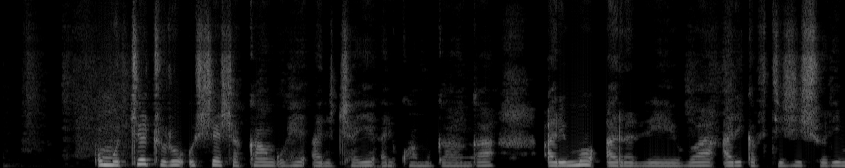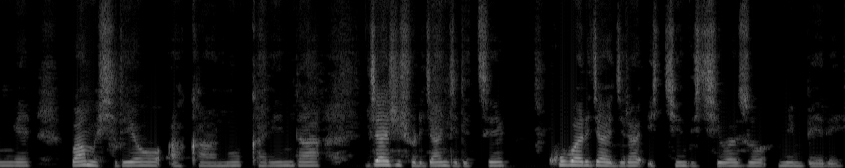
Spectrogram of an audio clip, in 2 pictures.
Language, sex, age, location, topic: Kinyarwanda, female, 18-24, Kigali, health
